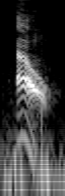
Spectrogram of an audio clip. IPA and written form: aʊ (Ow)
